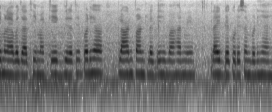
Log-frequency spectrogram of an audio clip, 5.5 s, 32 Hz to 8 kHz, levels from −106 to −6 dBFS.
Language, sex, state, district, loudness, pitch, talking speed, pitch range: Chhattisgarhi, female, Chhattisgarh, Raigarh, -28 LUFS, 200 Hz, 155 wpm, 195-205 Hz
